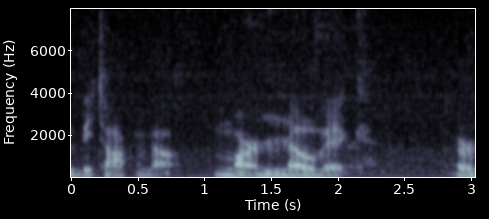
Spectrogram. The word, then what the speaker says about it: Nowak: And I'm going to be talking about Martin Novak, or Novak. It's spelled with a W, which I used to always call him Nowak, German sort of thing, yeah.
